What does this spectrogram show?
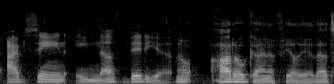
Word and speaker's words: autogynephilia: No, autogynephilia, that's how it's pronounced.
